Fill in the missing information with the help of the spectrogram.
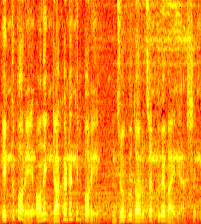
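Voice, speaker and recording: A man narrating a scripted animated horror story in a dramatic storytelling style. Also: on the high side, normal speed, over music.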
